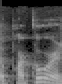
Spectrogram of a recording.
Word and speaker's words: parkour: And it is from the French, so parkour is probably the right way to pronounce it. – Huh. – It doesn't look French with that K in there, though.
